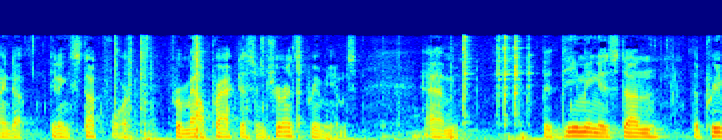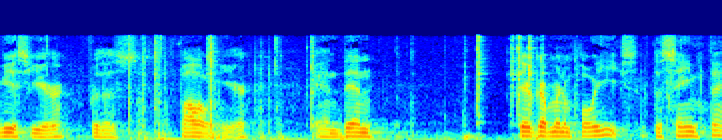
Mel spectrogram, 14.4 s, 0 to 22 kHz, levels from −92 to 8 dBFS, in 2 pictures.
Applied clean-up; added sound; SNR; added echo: none; Keys jangling; 12 dB; none.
